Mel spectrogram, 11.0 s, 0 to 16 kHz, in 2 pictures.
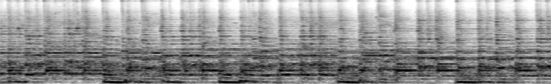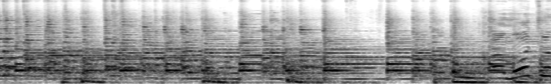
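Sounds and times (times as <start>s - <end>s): plucked lutes fast folk tune: 0.0s - 11.0s.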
